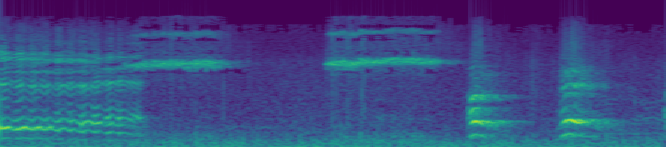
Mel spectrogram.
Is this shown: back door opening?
no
